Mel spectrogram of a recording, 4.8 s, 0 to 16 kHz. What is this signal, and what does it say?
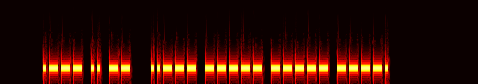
Morse code, heard as a keyed tone, about 40 wpm, 700 Hz. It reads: JIM 2009
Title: CWT Exchange 40wpm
